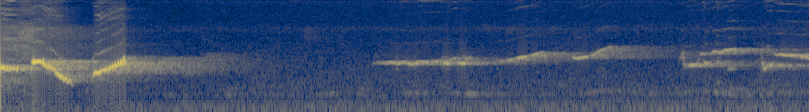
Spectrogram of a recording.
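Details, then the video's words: Trek song of a White-rumped shama with a shrill, piercing voice: a loud swooping whistle dipping and rising, a pause, then slurred whistles climbing higher in steps and ending in a warbled double-note phrase. "Trek Murai Pastol Suara Nyelit"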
